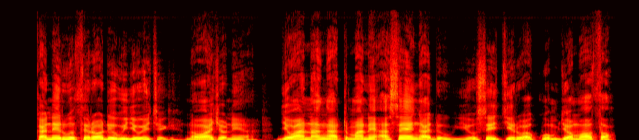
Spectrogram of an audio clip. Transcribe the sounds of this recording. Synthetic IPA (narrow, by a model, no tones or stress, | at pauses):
kanɛɾwot̪hɛɾodɪowiɲd͡ʒowet͡ʃḛɡḛnɔwat͡ʃɔnɪa̰ | d͡ʒɔwanaŋatmanɛʔasɛŋadowioset͡ʃeɾowakwomd͡ʒɔmɔt̪ɔ̰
